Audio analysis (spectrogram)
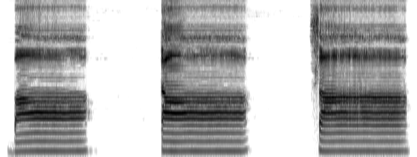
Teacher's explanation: الف مدہ ہونٹوں کو اوپر کی طرف کھول کر تھوڑا سا کھینچ کر پڑھا جاتا ہے، اور اس کی آواز کا رخ اوپر کی طرف ہوتا ہے، جیسے با، تا، سا۔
